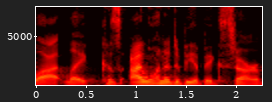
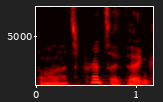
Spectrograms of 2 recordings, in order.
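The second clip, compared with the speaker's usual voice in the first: quiet aside; 11 dB quieter than usual. Retold or imitated. Private aside on hearing herself.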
